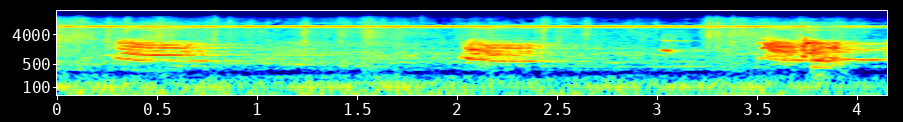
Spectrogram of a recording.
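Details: Plott Tan hound pups, a Plott hound crossed with a black and tan coonhound, aged between eight weeks and five months. Three harmonic yelping calls come about every one and a half seconds, each short and slightly falling, over a low background hum.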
